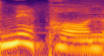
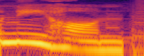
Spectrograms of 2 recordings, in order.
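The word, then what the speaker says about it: 日本: and video game Industries the name for Japan in Japanese is written using the kanji and pronounced Nippon or Nihon before it was adopted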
